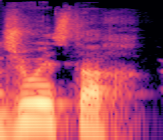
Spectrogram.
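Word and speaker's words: Joestar: Ah il a pas il faut dire Jo Star. Non non non là tu me trolles. Oui voilà c'est pour c'est qu'en gros c'est Joe Star c'est la prononciation du personnage de l'animé Jojo Bizar aventure.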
